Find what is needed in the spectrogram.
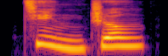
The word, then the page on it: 竞争: jìng zhēng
